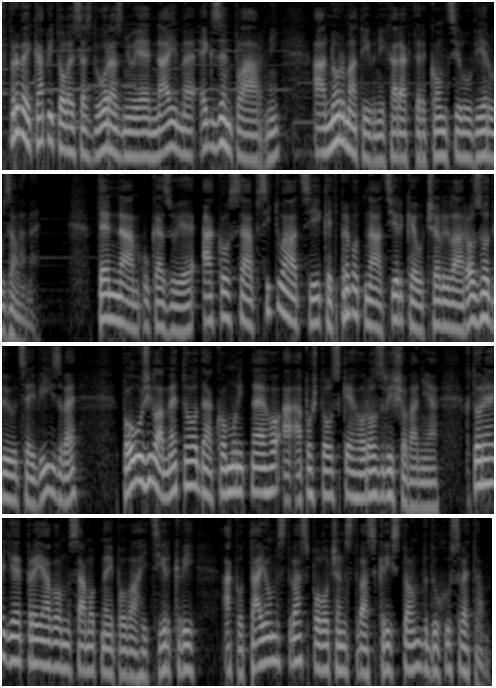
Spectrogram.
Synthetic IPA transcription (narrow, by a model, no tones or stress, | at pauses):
fpr̩ʋɛjkapit̪ɔlɛsazd̪ʊɔɾazɲujɛnajmɛʔɛɡzɛmplaːɾniʔanɔɾmat̪iːʊnixaɾakt̪ɛɾkɔnt͡siluvjɛɾuza̰lɛ̰mɛ̰ | t̪ɛnːaːmukazujɛʔakɔsafsit̪uaːt͡siːkɛcpr̩ʋɔt̪naːt͡siɾkɛʊt͡ʃɛlilaɾɔzɦɔd̪ujuːt͡sɛjʋiːzʋɛ | pɔuʒilamɛt̪ɔːd̪akɔmunit̪nɛːɦɔʔaʔapɔʃt̪ɔlskɛːɦɔɾɔzliʃɔʋa̰ɲɪa̰kt̪ɔɾɛːjɛpɾɛjaʋɔmsamɔt̪nɛjpɔʋaɦit͡siɾkʋi | ʔa̰kɔt̪ajɔmst̪ʋaspɔlɔt͡ʃɛnst̪ʋaskɾist̪ɔmvd̪uxusʋɛt̪ɔ̰m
